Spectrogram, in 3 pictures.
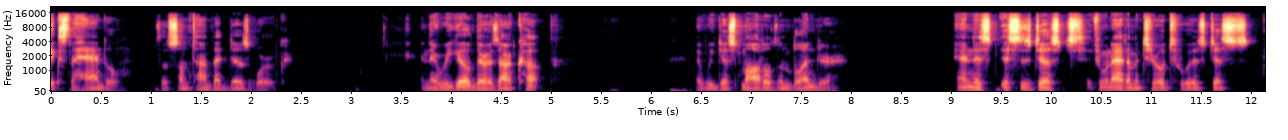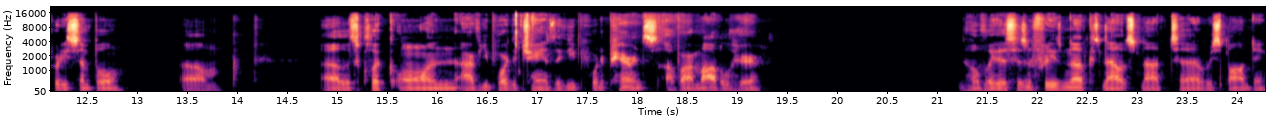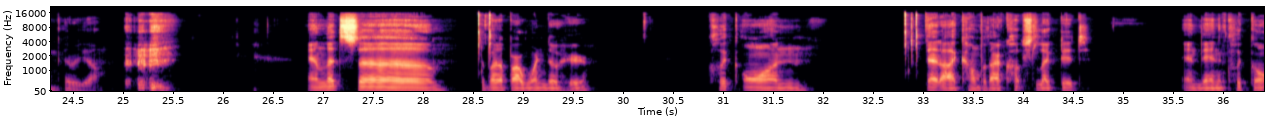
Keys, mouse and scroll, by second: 4.2 KP_3, 5.5 KP_1, 8.0-8.6 scroll down 2, 8.6-11.7 middle drag, 23.5 click, 25.7-28.6 middle drag, 28.6-31.1 drag, 31.1-32.3 scroll down 6, 33.0 click.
